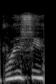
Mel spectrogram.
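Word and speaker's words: Breece: He said Bryce Breesy Hall? Hall. This dude is so stupid. It's not. It's spelled like Brees.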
